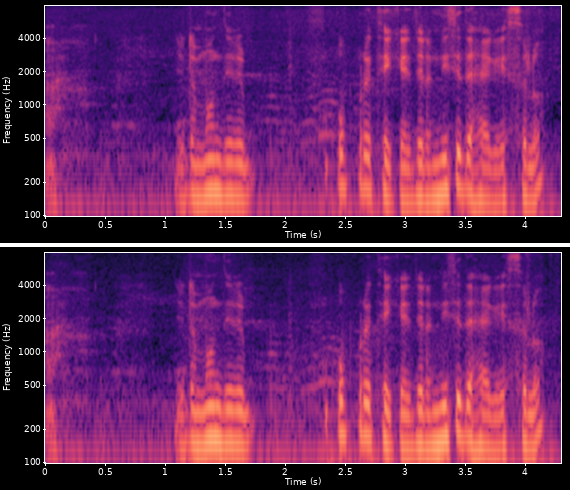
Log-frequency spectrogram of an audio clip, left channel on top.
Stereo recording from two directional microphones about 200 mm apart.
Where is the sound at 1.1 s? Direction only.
25° right (ahead or behind).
